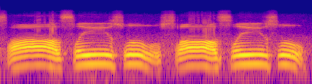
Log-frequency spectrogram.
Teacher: یاد رکھیں طا، وا، صاد، ضاد، ان میں ہونٹ ہلانے سے بہت ہی احتیاط رکھیں. ہونٹ بالکل نہ ہلائیں. سوا اس طرح نہیں، اندر سے آواز کو موٹا کر کے اس کو پڑھیں گے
